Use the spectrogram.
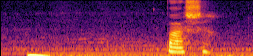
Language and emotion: Russian, neutral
